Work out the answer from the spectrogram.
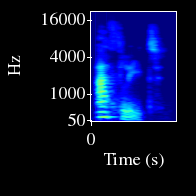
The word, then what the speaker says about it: athlete: We pronounce it as athlete. Athlete. This word has 2 syllables only. Athlete. Some students use it with 3 syllables. Athlete, but that's not correct. It only has 2 syllables.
